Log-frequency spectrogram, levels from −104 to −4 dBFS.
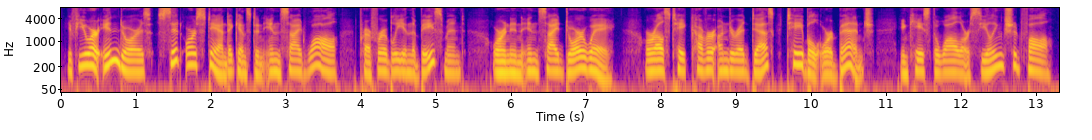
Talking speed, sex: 170 wpm, female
